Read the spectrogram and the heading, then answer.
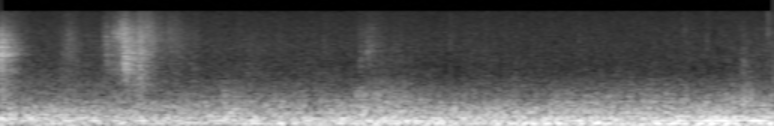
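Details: Indoor low rumble and hum with a couple of brief hissy bursts, and no distinct animal call.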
